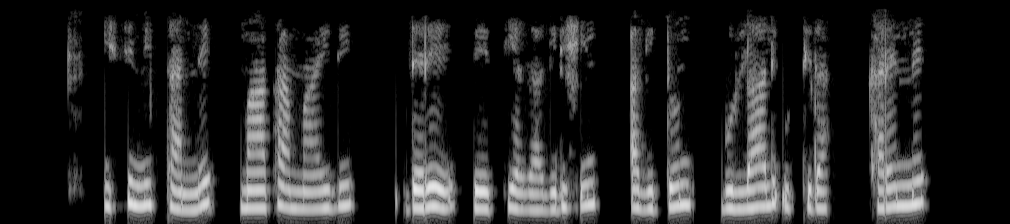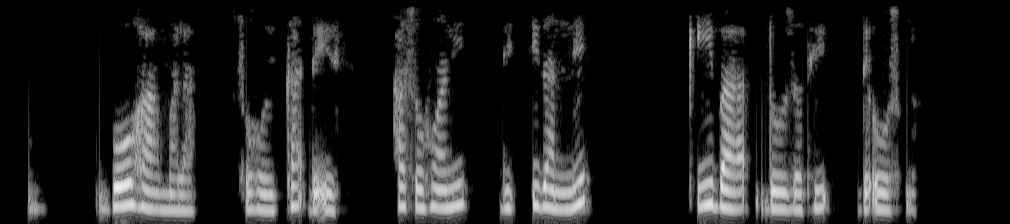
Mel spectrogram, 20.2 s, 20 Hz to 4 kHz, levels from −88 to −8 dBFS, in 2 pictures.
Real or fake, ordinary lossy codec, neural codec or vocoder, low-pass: real; MP3, 32 kbps; none; 3.6 kHz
